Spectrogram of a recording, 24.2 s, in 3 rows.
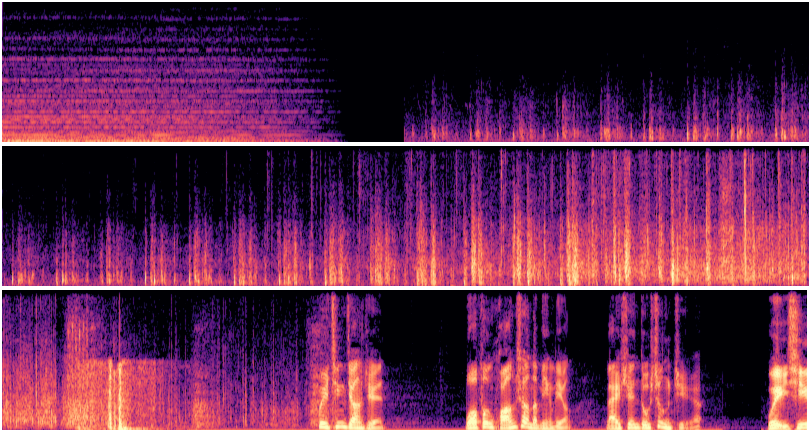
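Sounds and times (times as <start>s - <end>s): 
galloping horse hooves: 4.0s - 20.8s
heavy thump: 16.8s - 18.7s
speech: 19.3s - 20.0s, 20.8s - 23.2s, 23.8s - 24.1s.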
